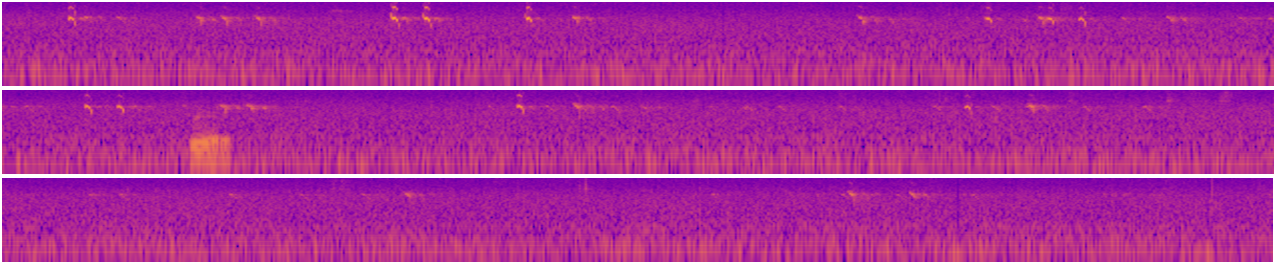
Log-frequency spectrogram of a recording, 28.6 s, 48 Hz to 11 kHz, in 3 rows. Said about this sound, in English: So recording, the flock is flying away. This is 380. And now the birds are just generally flying in the air around here.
